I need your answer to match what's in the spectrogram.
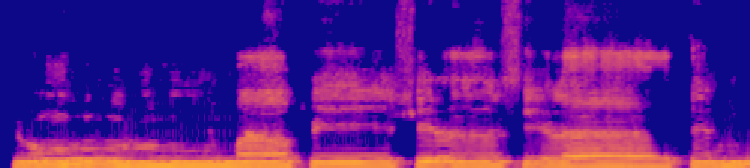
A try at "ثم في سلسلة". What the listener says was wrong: Silsilatin. Silanya dipanjang. Tsumma fi silsilatin.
